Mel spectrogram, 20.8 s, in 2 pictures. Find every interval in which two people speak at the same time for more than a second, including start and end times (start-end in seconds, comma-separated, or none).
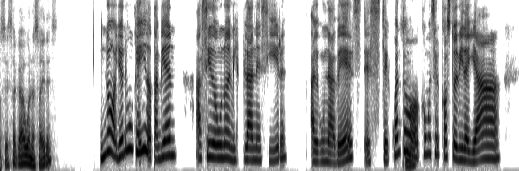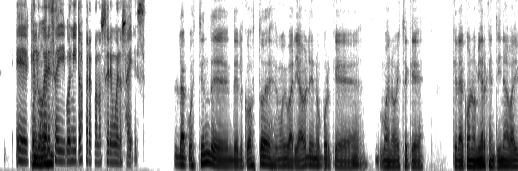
none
